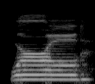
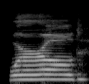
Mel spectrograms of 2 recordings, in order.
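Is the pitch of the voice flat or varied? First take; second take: flat; flat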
